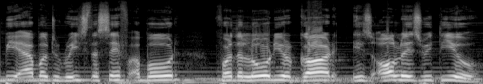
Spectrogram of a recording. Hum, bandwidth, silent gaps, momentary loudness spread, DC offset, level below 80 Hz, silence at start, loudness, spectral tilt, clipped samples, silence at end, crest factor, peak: none; 17 kHz; none; 9 LU; under 0.1%; -36 dBFS; 0 s; -12 LUFS; -5.5 dB/octave; 0.3%; 0 s; 12 dB; 0 dBFS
